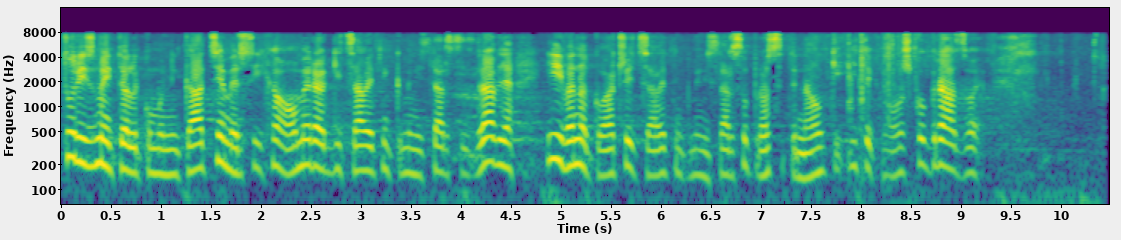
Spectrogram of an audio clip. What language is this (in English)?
Serbian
